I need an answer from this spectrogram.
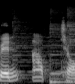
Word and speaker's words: อับเฉา: ว่า หิน นะ ครับ คำ ว่า เอี๊บ คน ไทย ออก เสียง เพี้ยน ว่า อับ ส่วน คำ ว่า ชึง คน ไทย ออก เสียง เพี้ยน เป็น เฉา นะ ครับ ส่วน คำ ว่า เสก ซึ่ง แปล ว่า หิน หาย ไป เพราะ คน ไทย นิยม เรียก แค่ 2 พยาง หน้า พอ คน ไทย ออก เสียง เร็ว ๆ ก็ กลาย เป็น อับ เฉา ไป โดย ปริยาย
